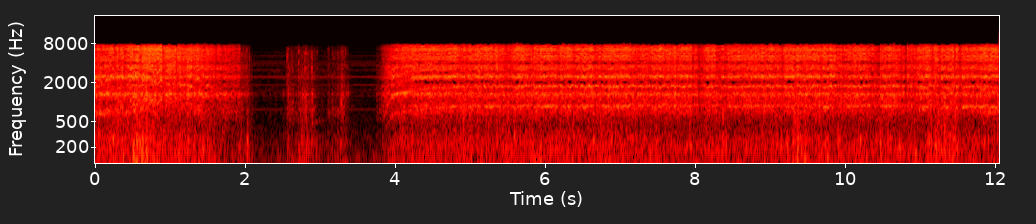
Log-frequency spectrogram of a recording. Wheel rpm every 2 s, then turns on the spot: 150, 20, 170, 230, 230, 230.
none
